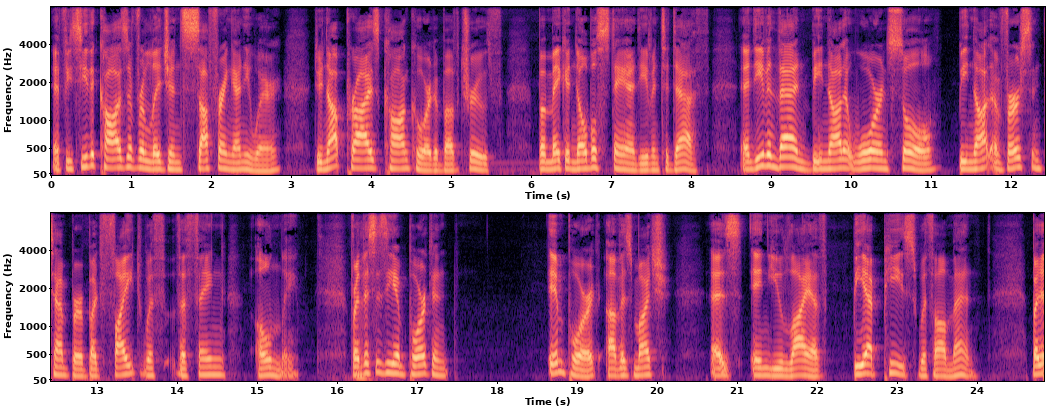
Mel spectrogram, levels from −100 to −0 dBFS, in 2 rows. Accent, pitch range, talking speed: American, 120-145 Hz, 150 wpm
